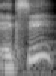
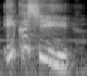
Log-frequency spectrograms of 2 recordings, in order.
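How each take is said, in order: First: The name is said in two syllables, like Ixie. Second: The name is said in three syllables, like Ikushi. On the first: The speaker calls it wrong. "I've been pronouncing it wrong all along" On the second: The speaker calls it right. "you're right"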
